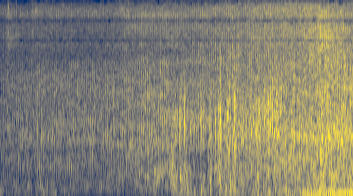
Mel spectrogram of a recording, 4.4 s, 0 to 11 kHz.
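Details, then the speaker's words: 2008 Carrier Performance Series 2-ton Puron air conditioner condenser, with sound blanket and GE commercial fan motor, just started beside the running Base Series unit: deep steady hum with soft fan rush, louder up close; runs smoothly, no rattles or squeals. "This Performance Series air conditioner is now running. Now they're both running."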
